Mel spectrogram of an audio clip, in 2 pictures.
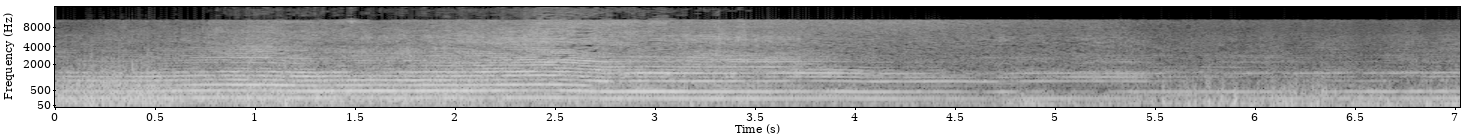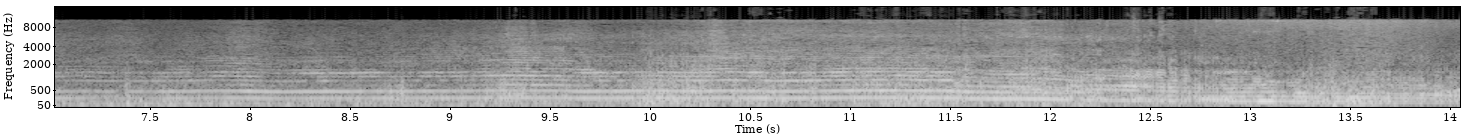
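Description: Snowmobile engine held at high, steady revs while skimming across water in watercross, dipping in loudness about four seconds in and rising again, then falling in pitch near the end as the throttle eases off.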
